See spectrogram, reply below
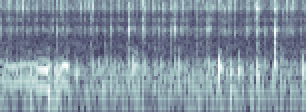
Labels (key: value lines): label: biophony, cascading saw
recorder: HydroMoth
